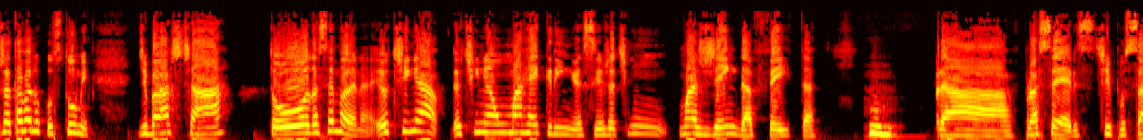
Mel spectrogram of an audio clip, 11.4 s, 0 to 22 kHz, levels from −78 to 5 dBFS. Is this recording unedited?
yes; 0 cuts

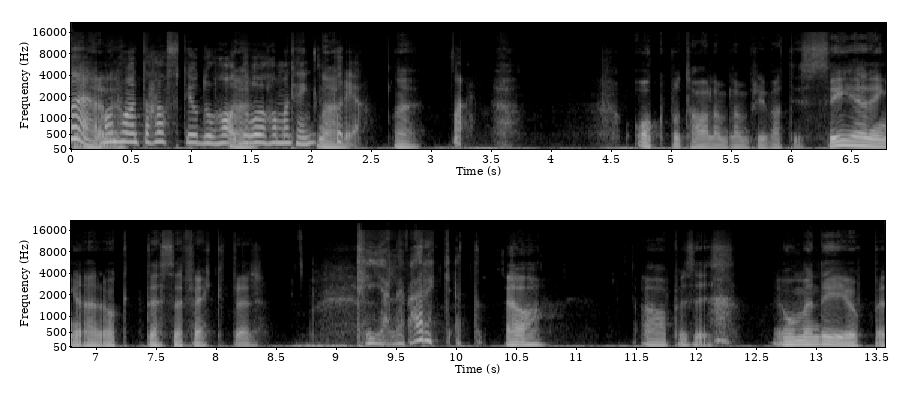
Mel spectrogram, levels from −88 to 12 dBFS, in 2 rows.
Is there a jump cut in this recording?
yes; 2 cuts; at 1.8 s, 5.5 s

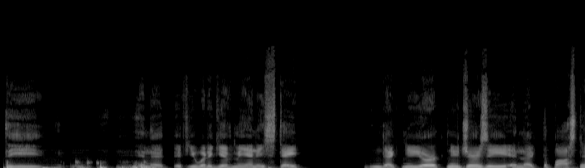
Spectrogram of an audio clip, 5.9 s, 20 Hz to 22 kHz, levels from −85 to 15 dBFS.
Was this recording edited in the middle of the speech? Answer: no; 0 cuts

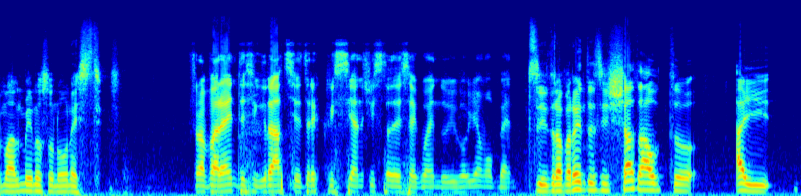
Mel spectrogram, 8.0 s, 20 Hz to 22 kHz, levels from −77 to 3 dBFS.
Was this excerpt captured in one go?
no; 1 cut; at 3.6 s

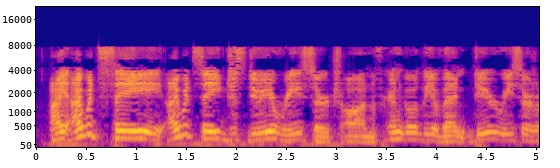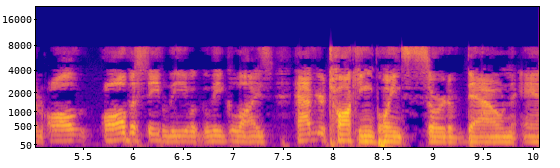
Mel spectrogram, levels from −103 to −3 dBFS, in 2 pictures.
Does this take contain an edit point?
yes; 3 cuts; at 3.4 s, 6.3 s, 7.6 s

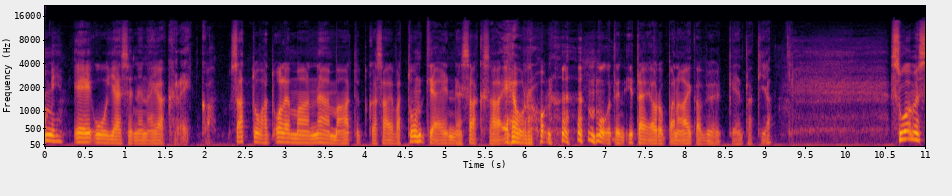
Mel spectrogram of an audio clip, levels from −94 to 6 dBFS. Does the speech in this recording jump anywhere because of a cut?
no; 0 cuts

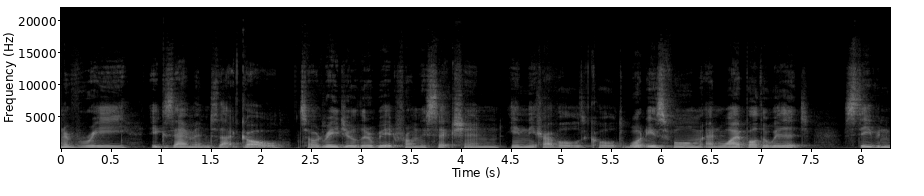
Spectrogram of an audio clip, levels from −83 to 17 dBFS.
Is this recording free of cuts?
no; 4 cuts; at 2.3 s, 2.6 s, 4.4 s, 4.7 s

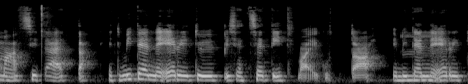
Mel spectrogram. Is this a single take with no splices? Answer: no; 1 cut; at 1.0 s

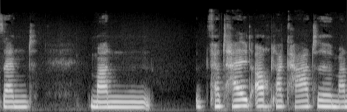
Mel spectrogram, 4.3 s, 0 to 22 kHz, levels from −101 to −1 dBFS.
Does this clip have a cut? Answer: yes; 1 cut; at 3.4 s

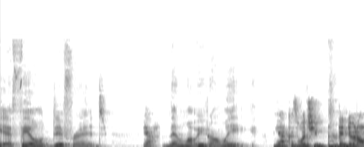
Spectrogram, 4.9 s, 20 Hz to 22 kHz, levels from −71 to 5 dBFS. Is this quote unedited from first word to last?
no; 3 cuts; at 2.1 s, 2.8 s, 3.5 s

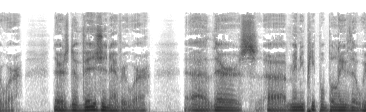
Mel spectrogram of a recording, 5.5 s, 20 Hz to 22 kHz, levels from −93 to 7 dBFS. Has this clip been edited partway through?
no; 0 cuts

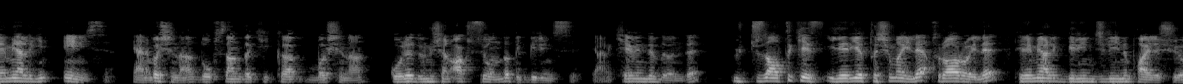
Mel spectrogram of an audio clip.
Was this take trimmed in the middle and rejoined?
yes; 7 cuts; at 1.5 s, 3.8 s, 5.2 s, 6.6 s, 8.7 s, 9.3 s, 10.1 s

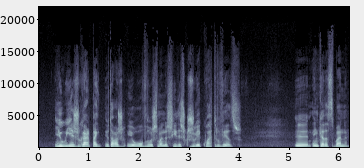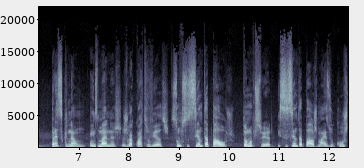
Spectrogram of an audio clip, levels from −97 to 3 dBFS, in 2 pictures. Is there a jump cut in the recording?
yes; 3 cuts; at 7.3 s, 10.2 s, 10.9 s

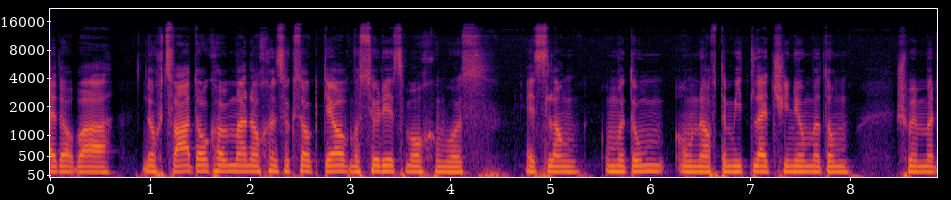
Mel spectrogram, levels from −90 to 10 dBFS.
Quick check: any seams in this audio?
yes; 1 cut; at 3.0 s

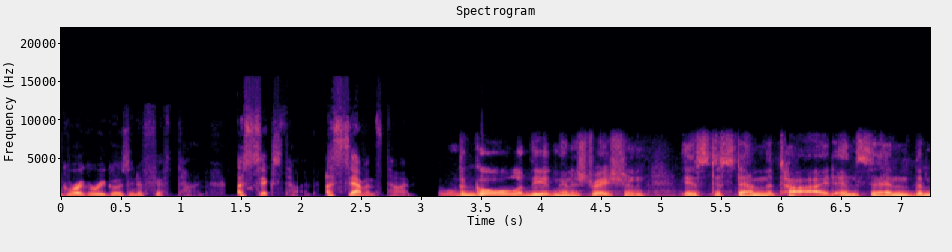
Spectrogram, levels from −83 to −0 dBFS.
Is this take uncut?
no; 1 cut; at 2.1 s

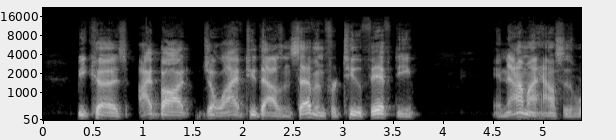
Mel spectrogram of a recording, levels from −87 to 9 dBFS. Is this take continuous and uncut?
no; 1 cut; at 1.5 s

